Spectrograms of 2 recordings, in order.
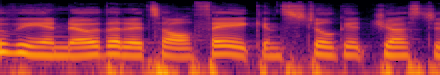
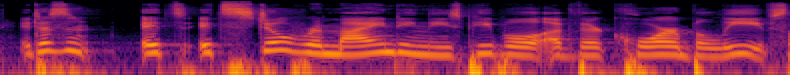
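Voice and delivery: ordinary delivery

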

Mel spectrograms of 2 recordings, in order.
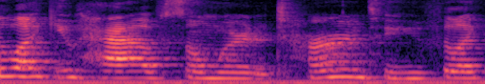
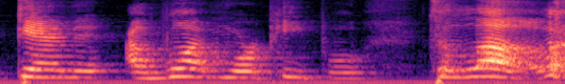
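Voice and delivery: exclaiming; 12 dB louder than usual. Acted. Quoted mirror moment.

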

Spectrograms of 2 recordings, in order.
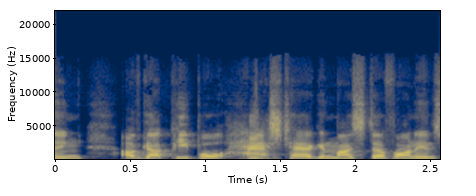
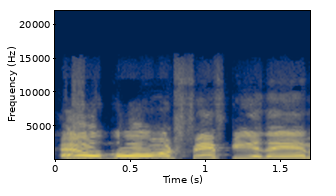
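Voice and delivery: put-on Southern accent; 10 semitones higher, 7 dB louder than usual. Southern accent, hyped-up seller shouting about the order. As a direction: ham up a toothless Southern seller. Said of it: "You like my Southern accent?".

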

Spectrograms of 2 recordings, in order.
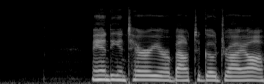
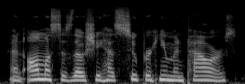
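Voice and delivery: ordinary delivery

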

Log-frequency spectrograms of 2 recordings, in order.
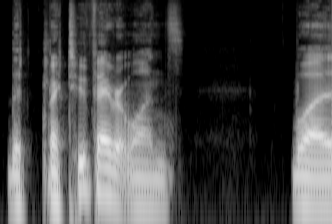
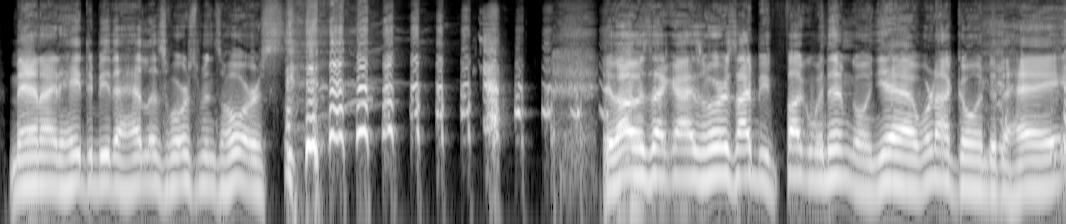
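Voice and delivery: excited retelling; 6 semitones higher, 6 dB louder than usual. Retold or imitated. Quoting jokes excitedly.

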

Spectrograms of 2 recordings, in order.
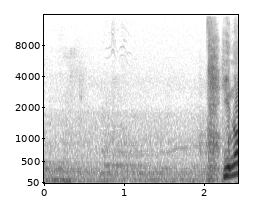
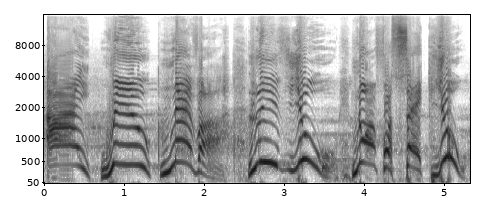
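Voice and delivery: high, slow, ringing proclamation; stretched, soaring declaration; proclaimed; 11 semitones higher, much slower than usual. Real, not acted. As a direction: shout the promise out slowly. Preacher proclaims God's promise.

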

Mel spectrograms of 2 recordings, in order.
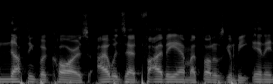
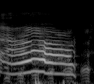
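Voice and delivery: very high, loud tantrum shriek; kid's shriek; 11 dB louder than usual. Retold or imitated. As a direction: shriek like a wailing child. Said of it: "a kid behind me just going".

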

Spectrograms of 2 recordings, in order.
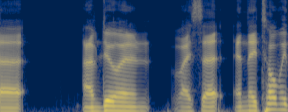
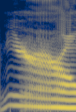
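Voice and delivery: high, louder mock meow; kid's meow; 9 semitones higher, 7 dB louder than usual. Comic imitating a heckling kid's meow, mock meow. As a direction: imitate a child meowing from the crowd. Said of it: "just went".

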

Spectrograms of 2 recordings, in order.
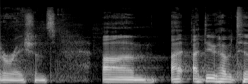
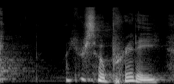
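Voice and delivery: mock sweet; 3 semitones higher, 4 dB quieter, slower than usual. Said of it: "I do look at people sometimes like".

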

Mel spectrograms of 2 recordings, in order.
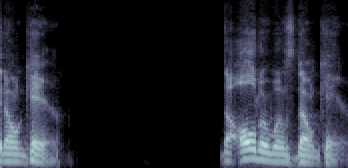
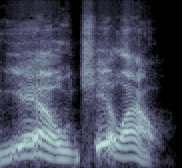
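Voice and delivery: higher-pitched protest; mock alarm; 6 semitones higher, 4 dB louder, much slower than usual. Imagined listener to harsh Swedish talk, mock alarmed protest. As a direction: cut in high, telling them to back off. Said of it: "you be like".

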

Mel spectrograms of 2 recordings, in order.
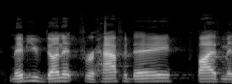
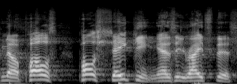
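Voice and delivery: loud, raised, emphatic preaching; worked-up insistence; 5 semitones higher, 7 dB louder than usual. Real, not acted. Preacher correcting the calm reading of Paul, loud and worked up. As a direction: push it out loudly against the calm version.

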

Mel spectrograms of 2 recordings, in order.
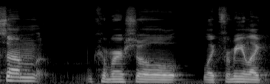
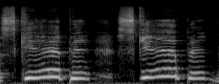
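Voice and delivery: high chirpy commercial jingle; sing-song jingle; much slower than usual. Retold or imitated. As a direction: chant it like a toy ad. Quoting Skip It commercial.

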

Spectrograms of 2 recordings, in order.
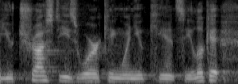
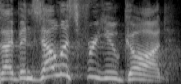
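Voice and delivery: high, loud protest; Elijah's complaint; 9 semitones higher, 10 dB louder than usual. Acted. Elijah complains of rejected covenant, loud lament. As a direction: plead your case loudly to God. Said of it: "look what Elijah says".

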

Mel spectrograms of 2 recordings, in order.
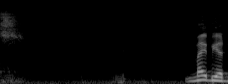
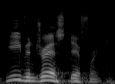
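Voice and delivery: rising shout of a fiery preacher; preaching at full force; 7 semitones higher, 7 dB louder than usual. Acted. Pastor to his church, preaching at full force. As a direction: preach it hard and build.

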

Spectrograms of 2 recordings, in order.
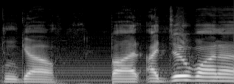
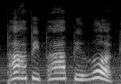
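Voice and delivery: put-on child's voice; 9 semitones higher than usual. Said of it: "she's like".

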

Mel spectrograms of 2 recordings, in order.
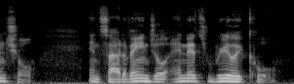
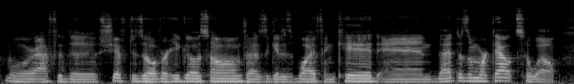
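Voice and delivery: ordinary talk, nothing marked

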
